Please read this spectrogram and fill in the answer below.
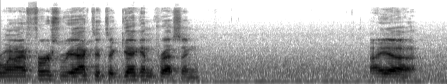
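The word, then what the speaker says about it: Gegenpressing: Anyway, the OG's on the channel will remember when I first reacted to gan pressing. I uh I mispronounced it gingen pressing for the entire reaction.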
